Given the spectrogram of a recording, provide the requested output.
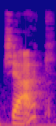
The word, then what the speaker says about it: JAC: And one of my favorite spots that I went to, super close to both of the hostels that I stayed at, was called Jack. It's spelled J-A-C.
